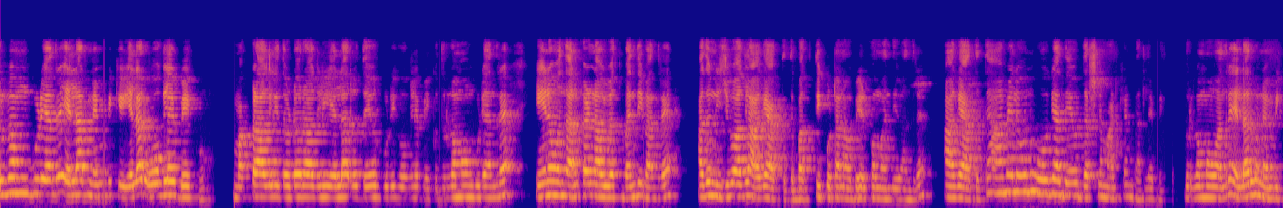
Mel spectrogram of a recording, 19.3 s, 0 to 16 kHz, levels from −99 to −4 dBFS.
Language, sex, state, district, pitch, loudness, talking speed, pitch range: Kannada, female, Karnataka, Bellary, 200 Hz, -27 LUFS, 160 wpm, 190-225 Hz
